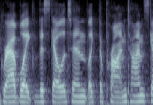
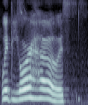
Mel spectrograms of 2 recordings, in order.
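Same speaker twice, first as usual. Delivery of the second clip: slow, soft and soothing welcome; calm hostess voice, eased out; soft safe voice; 6 semitones higher, slower than usual. Acted. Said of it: "I'm gonna speak in my safe voice".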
